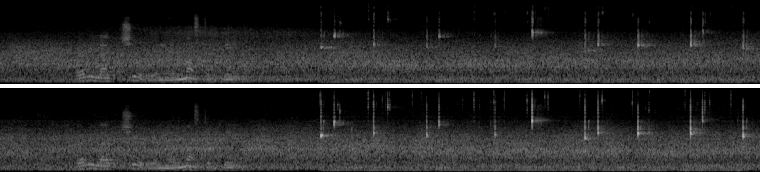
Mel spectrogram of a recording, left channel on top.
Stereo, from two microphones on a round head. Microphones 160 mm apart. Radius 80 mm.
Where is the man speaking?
20° left (ahead or behind), 1.0 m.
